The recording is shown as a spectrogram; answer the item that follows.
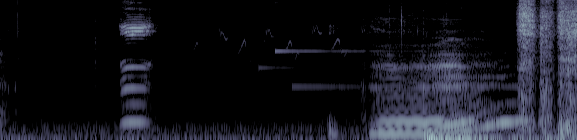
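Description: Soundtrack of an edited cartoon video: a short pitched blip about a second in, faint chirps and thin held tones, then a low drawn-out voice-like tone that slides down and back up. It is cut off by a sudden loud blast at the very end.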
